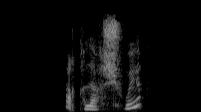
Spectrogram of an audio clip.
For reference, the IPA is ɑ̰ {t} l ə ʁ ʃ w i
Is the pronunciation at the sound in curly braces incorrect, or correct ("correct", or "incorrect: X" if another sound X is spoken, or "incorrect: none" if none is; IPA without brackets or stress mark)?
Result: incorrect: q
